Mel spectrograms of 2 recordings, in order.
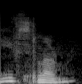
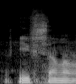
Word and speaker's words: Yves Saint Laurent: it- Yves Laurent.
